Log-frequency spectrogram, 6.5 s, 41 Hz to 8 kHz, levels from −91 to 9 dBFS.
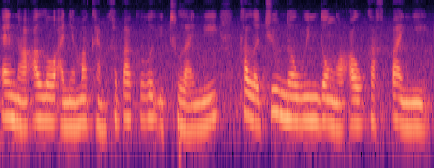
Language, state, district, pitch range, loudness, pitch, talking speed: Sumi, Nagaland, Dimapur, 165-195 Hz, -17 LUFS, 185 Hz, 130 wpm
